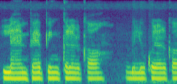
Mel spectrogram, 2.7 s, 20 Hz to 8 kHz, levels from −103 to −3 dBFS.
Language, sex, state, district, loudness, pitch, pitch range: Hindi, male, Uttar Pradesh, Shamli, -15 LUFS, 160 Hz, 155-160 Hz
